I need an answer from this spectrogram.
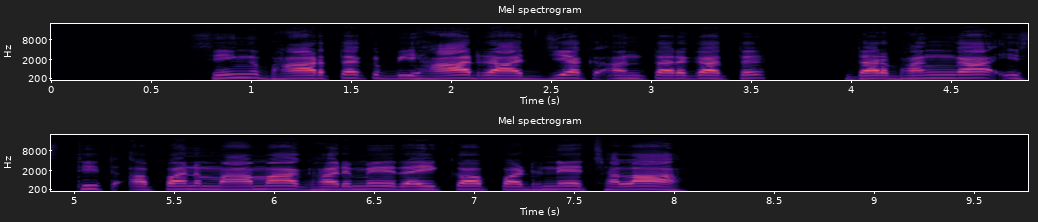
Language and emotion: Maithili, neutral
